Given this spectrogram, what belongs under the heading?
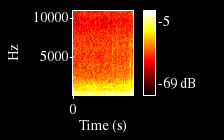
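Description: Africanized honey bees in Trinidad hum at a hive stacked with three supers, a close, dense, unbroken buzz holding steady throughout.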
